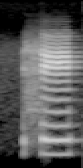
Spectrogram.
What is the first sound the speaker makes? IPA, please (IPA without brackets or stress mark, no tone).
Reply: s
